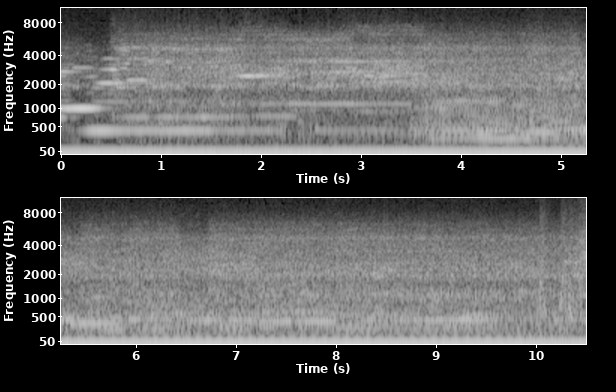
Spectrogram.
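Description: Electric guitars playing long held single notes, then a repeating picked riff from about three and a half seconds in, over a low note held from about five seconds.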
